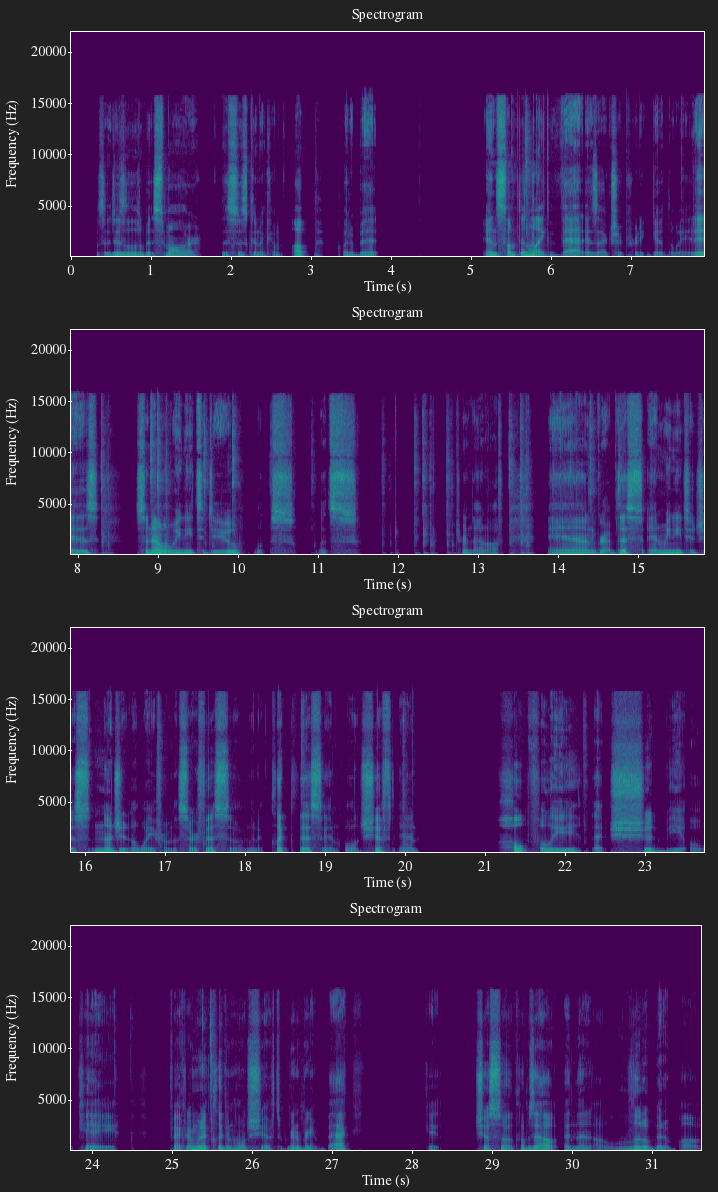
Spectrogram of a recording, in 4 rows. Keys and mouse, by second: 0.9-4.3 drag, 0.9 right click, 8.3 Tab, 9.0 ctrl+Tab, 9.6 Tab, 10.4 ctrl+Tab, 11.8 Tab, 12.6 Tab, 13.5 ctrl+Tab, 14.1 click, 14.6 middle click, 15.3 click, 19.7 click, 20.1 middle click, 25.3 click.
